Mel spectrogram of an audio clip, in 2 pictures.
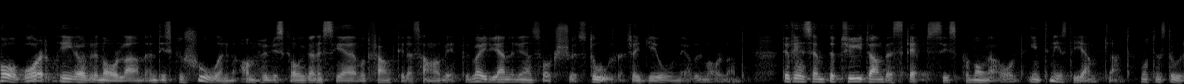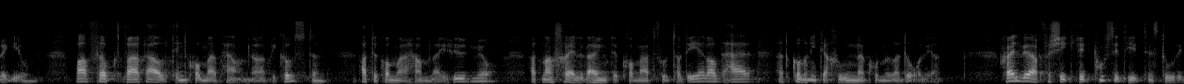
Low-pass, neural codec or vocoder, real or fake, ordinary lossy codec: none; codec, 16 kHz, 1 kbps, FunCodec, trained on LibriTTS, 50 frames a second; fake; none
